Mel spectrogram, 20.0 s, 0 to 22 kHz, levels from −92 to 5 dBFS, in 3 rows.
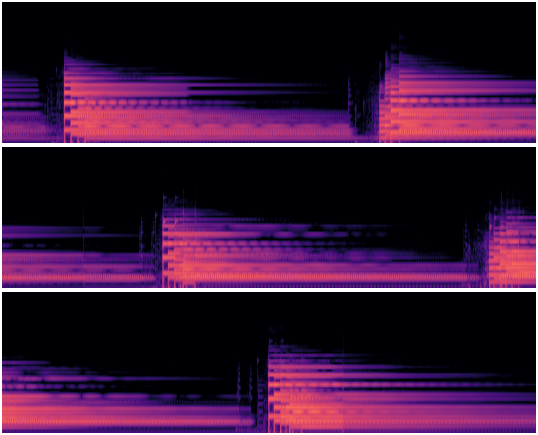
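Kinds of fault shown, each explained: Doubled audio track: From 7.69 s to 17.61 s the music is heard twice, with a second full-band copy trailing the original by about 150 ms. The copy sits roughly 5 dB below the original. It is dry and unchanged in tone, with no decay or room sound, so it reads as a separate slapback rather than reverb. It starts and stops abruptly. The likely cause is a second capture path or an edit holding two misaligned copies.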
